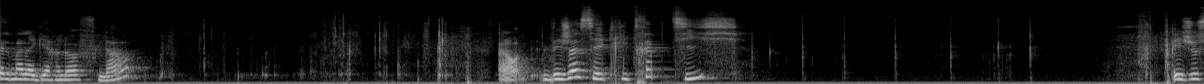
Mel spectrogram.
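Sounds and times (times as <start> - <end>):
paper rustling and crackling: 1.5 - 4.9.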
